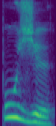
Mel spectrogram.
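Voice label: "пузьы" Komi, female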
